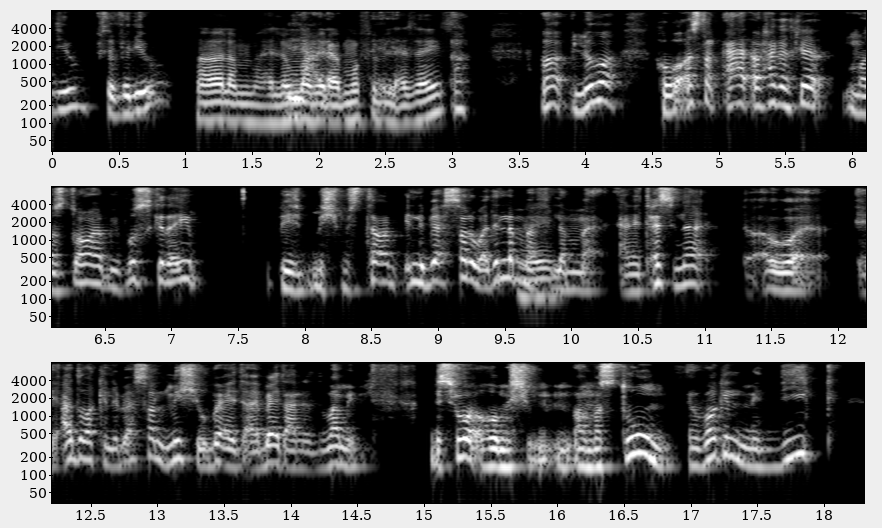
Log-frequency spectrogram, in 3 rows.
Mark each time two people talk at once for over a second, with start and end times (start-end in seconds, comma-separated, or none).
none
